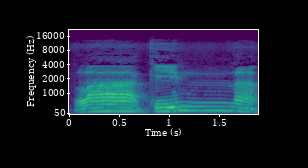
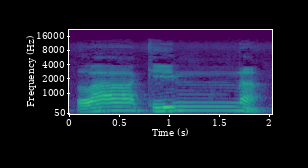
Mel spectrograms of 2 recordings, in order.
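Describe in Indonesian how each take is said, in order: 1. Vokal akhir itu pendek dan bersambung. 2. Vokal akhir itu pendek dan bersambung.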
